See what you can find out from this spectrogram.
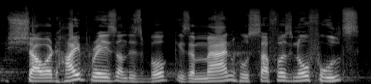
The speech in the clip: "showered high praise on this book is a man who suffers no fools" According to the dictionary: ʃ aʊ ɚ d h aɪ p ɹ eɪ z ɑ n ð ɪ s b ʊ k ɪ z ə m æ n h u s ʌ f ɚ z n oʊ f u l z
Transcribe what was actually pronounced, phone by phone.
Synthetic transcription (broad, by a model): ʃ aʊ ɚ d h aɪ p ɹ eɪ z ɑ n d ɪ s b ʊ k ɪ z ə m æ n h u s ʌ f ɚ z n oʊ f u l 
